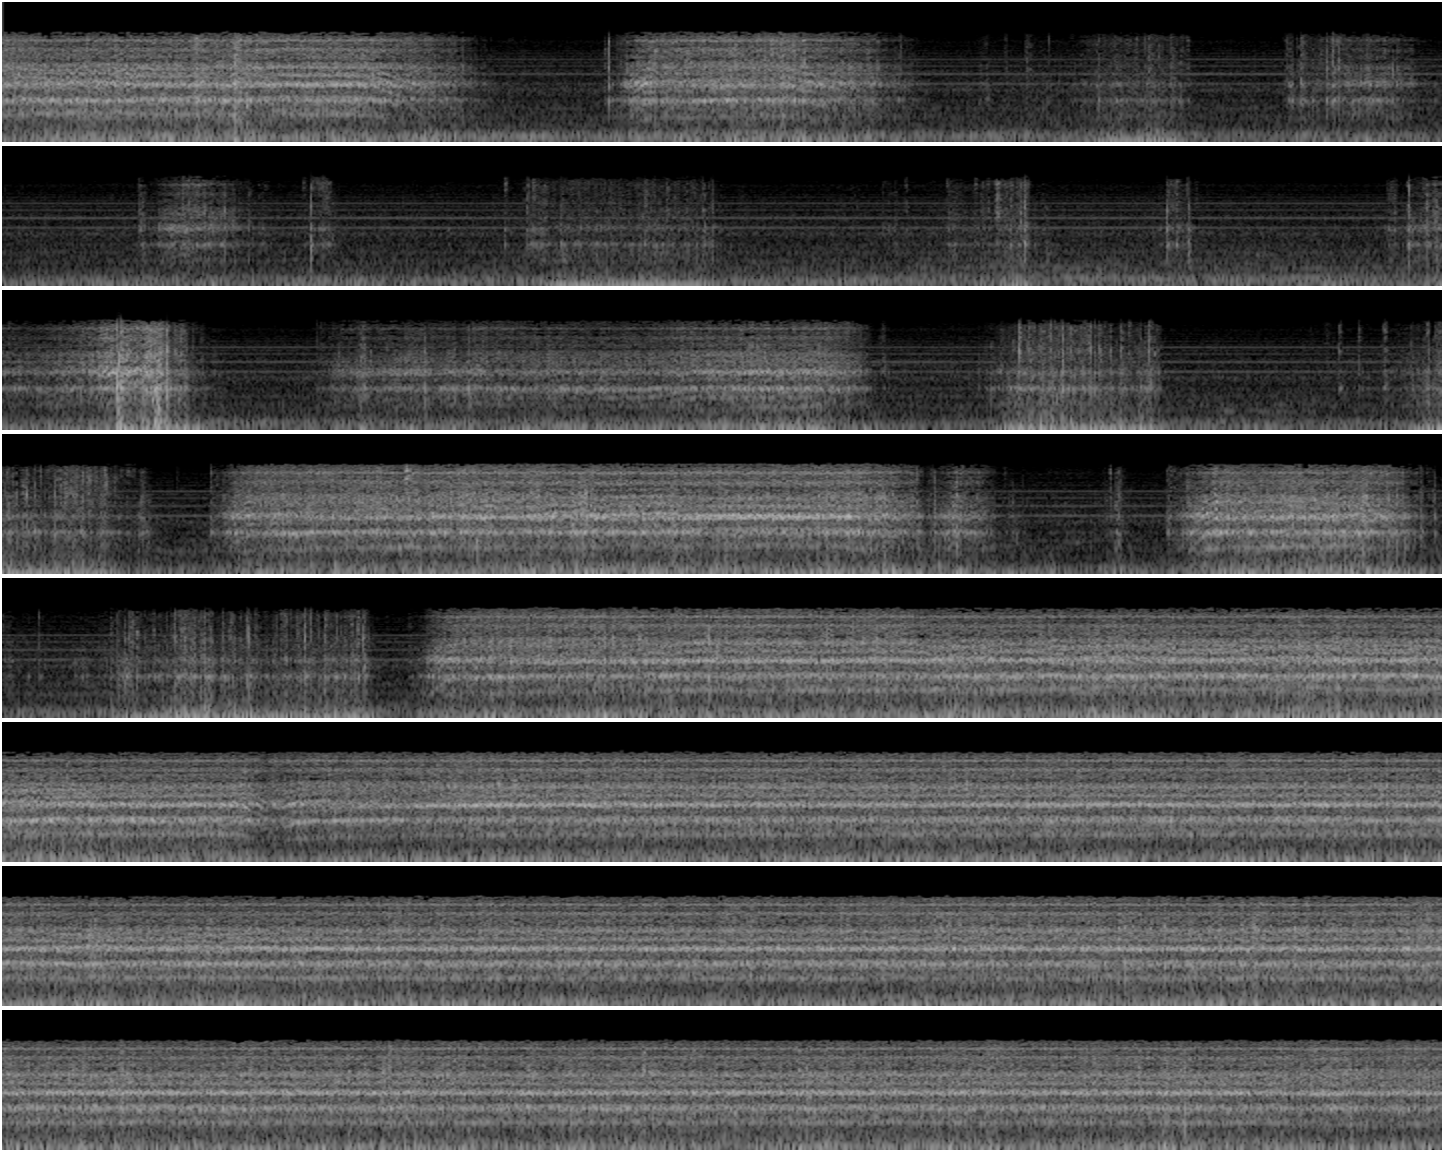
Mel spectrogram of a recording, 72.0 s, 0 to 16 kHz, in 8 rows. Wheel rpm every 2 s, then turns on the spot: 160, 40, 90, 10, 20, 10, 10, 10, 0, 10, 50, 60, 10, 10, 110, 160, 50, 100, 10, 100, 160, 160, 160, 150, 160, 160, 160, 160, 160, 160, 160, 160, 160, 160, 160, 160.
4-6 10-14 24-28 36-38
